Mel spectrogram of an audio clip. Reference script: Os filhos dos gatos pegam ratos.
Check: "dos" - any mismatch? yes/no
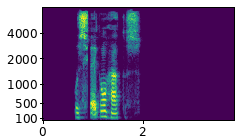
yes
